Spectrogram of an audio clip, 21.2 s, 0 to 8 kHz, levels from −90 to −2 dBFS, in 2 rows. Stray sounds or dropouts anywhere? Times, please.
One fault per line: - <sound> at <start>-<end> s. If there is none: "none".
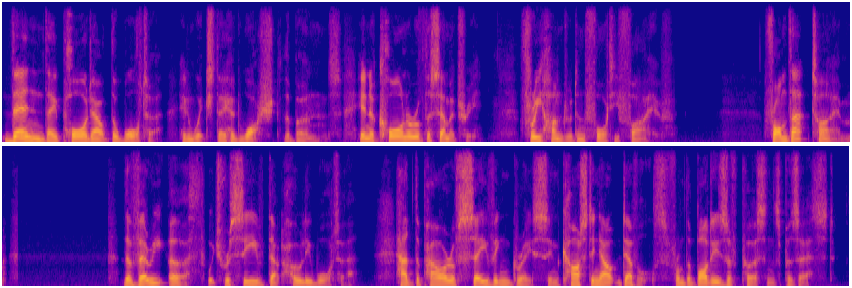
none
